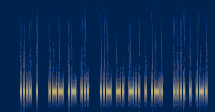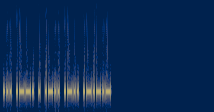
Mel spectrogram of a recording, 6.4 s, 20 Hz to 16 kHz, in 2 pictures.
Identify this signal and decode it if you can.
Morse code, heard as a keyed tone, about 47 wpm, 700 Hz. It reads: HE WAS UNDER HER SPELL.
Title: Sentences from Top 1000 Words - Review Part 1 - 50wpm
